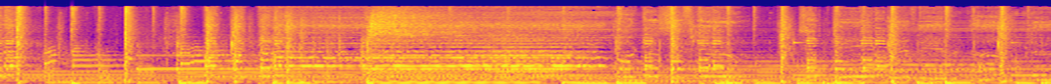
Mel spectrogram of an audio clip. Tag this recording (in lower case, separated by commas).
music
